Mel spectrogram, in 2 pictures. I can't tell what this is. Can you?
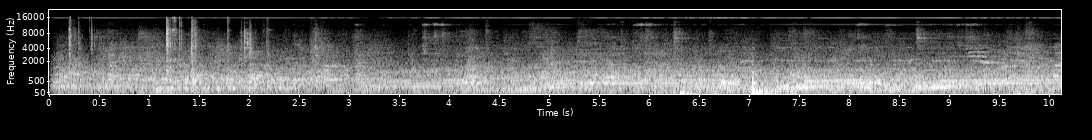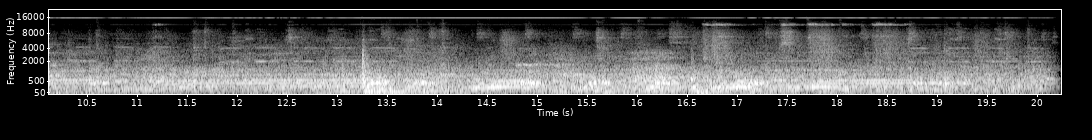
Soviet Arcade - Champion - Game
Soviet arcade racing buttons sounds. A lot of background noise.
This recording was made in Moscow, Russia as a part of my project for Location Sound module in Leeds Beckett University.
soviet, game, arcade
